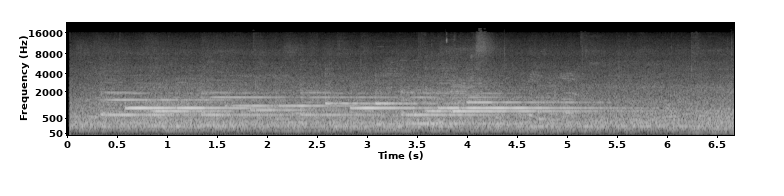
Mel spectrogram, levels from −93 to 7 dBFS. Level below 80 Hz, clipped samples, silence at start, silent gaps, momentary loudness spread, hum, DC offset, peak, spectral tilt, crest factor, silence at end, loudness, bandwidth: -56 dBFS; under 0.1%; 0 s; none; 11 LU; none; under 0.1%; -4 dBFS; -5 dB/octave; 14 dB; 0 s; -17 LUFS; 15.5 kHz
